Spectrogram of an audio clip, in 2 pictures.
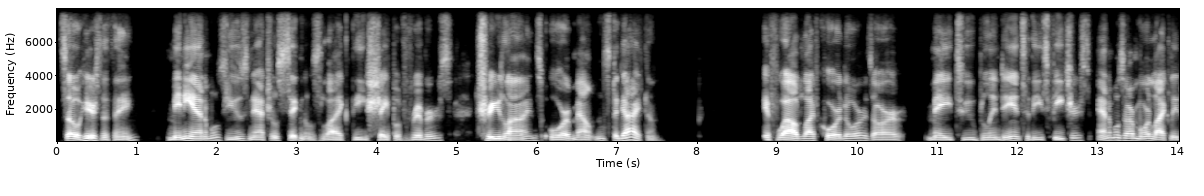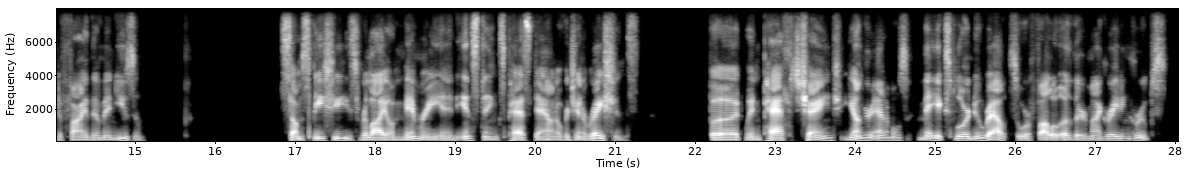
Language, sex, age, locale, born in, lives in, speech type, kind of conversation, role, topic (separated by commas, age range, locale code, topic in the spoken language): English, male, 35-39, en-US, United States, United States, read, expert-assistant, expert, How does climate change affect animal migration patterns?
